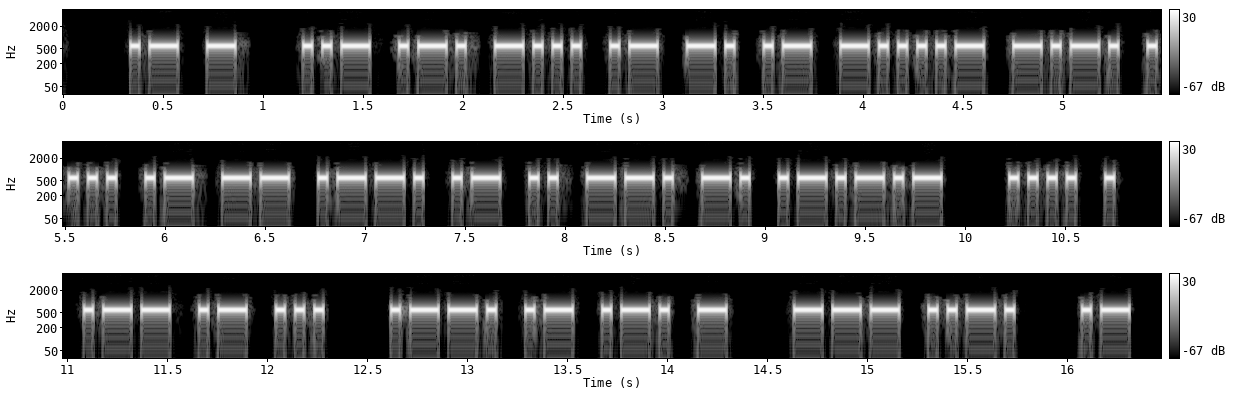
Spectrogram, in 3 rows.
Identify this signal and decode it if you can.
Morse code, heard as a keyed tone, about 25 wpm, 600 Hz. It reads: AT URBANA-CHAMPAIGN. HE WAS PART OF A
